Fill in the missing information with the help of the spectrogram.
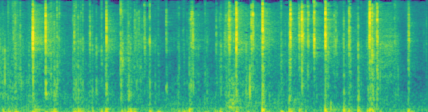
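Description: Long nails type and tap on the keys of a full-size black plastic HP computer keyboard held diagonally near the mic. The result is a quick, uneven run of bright, dry plastic clicks and clacks that stop short with no ring, over a faint low rumble.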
